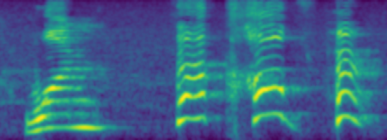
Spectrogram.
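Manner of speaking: high and slow, savouring each word; gushing. Real, not acted. Booktuber savours praising the cover, high and slow. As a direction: linger on it like it's a treasure.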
